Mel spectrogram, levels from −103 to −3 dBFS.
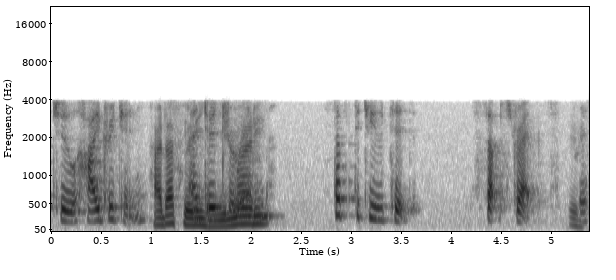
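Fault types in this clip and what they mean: No faults can be heard.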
